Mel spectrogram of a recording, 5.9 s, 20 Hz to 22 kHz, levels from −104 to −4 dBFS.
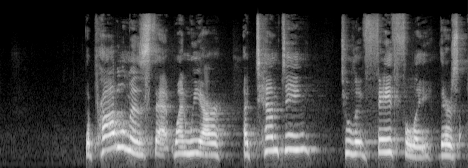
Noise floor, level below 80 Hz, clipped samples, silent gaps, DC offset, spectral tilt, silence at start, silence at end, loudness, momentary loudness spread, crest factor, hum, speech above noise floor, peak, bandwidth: -75 dBFS; -76 dBFS; under 0.1%; none; under 0.1%; -2.5 dB/octave; 1.1 s; 0.05 s; -20 LUFS; 9 LU; 16 dB; none; 56 dB; -4 dBFS; 16.5 kHz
